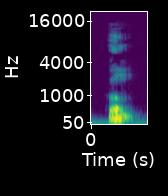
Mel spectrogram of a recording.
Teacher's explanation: ada mim sukun bertemu ya, namanya idhar safawi, mimnya dibaca jelas tanpa berdengung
